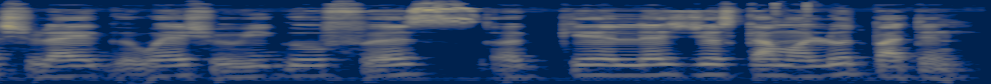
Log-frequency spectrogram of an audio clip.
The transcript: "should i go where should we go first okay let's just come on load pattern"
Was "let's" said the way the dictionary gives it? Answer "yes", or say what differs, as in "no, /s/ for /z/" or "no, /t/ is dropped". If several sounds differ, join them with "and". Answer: yes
